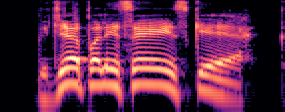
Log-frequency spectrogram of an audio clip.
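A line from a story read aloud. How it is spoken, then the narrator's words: Miners shouting. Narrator (Russian): кричали шахтеры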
